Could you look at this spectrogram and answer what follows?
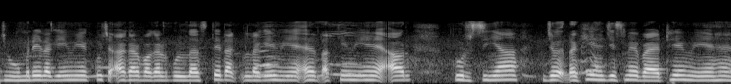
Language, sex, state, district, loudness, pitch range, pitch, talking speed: Hindi, female, West Bengal, Purulia, -14 LUFS, 195-210 Hz, 200 Hz, 170 wpm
